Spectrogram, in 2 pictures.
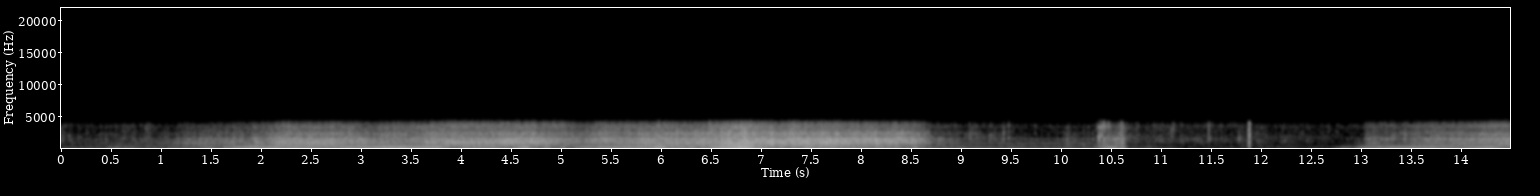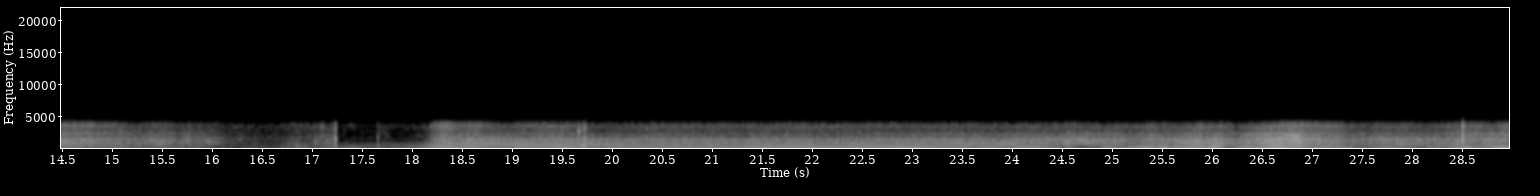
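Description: Car engine revving hard in repeated spells, the pitch rising and falling. It drops away twice to near quiet, with a sharp knock about ten seconds in. In the second half it holds a long steady high note for several seconds before the revs swing up and down again near the end.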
